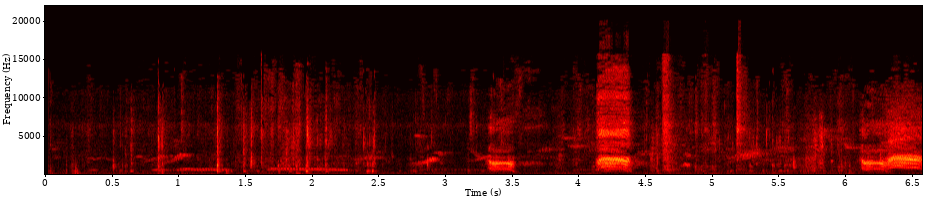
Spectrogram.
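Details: Crows fighting over food, with harsh, broad, grating caws bursting out near 3.4, 4.2 and 6.2 seconds, plus softer chatter, clicks and a steady background noise between them.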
